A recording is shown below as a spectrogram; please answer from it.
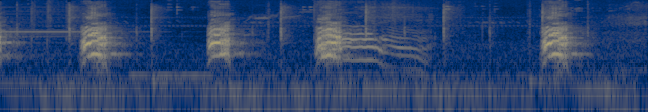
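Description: Dog barking in the video game GTA Online, four separate sharp barks spaced about a second apart, one trailing into a short whine, fairly quiet over faint background noise.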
